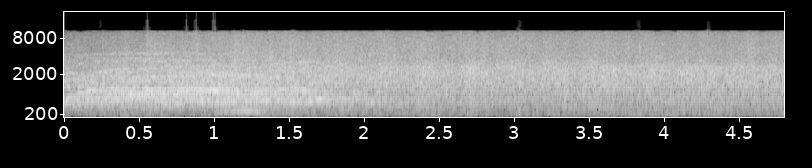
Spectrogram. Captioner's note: cheering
